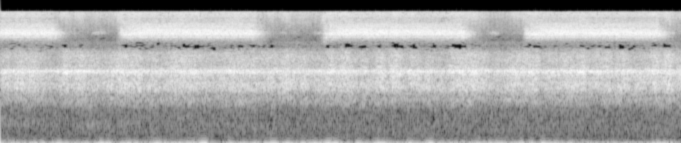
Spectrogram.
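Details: Summer night chorus of crickets and katydids. A continuous high ringing trill sits under rhythmic, sizzling high-pitched pulses that come in long bursts, roughly every two seconds, with short gaps between them.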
